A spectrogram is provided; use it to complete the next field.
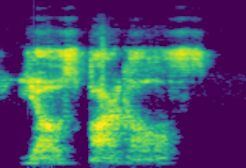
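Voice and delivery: brooding masked-vigilante character voice. Among friends, the speaker announces his Batman voice and calls to Sparkles: Batman voice. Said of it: "Now here comes my Batman voice".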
